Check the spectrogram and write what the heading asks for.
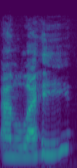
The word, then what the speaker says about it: Annalie: Yeah, we pronounce it Anna Leahy.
